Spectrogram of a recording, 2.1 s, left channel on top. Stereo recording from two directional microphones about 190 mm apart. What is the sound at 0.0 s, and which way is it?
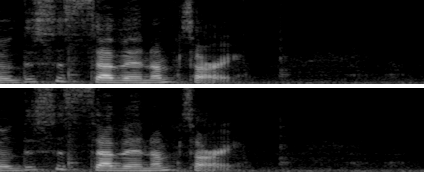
A woman's voice, 25° left (ahead or behind).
